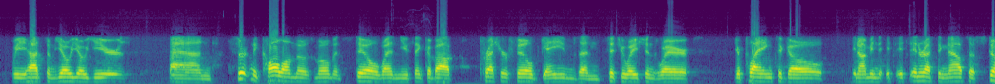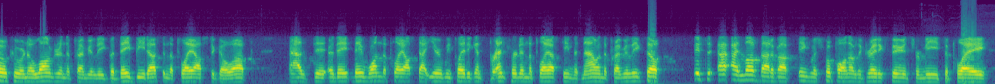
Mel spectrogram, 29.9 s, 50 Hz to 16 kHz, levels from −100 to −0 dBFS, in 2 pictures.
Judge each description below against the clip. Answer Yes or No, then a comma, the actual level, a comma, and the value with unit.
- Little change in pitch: Yes, narrow, 2.0 semitones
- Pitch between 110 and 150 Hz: Yes, low, 135 Hz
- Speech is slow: No, average, 195 wpm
